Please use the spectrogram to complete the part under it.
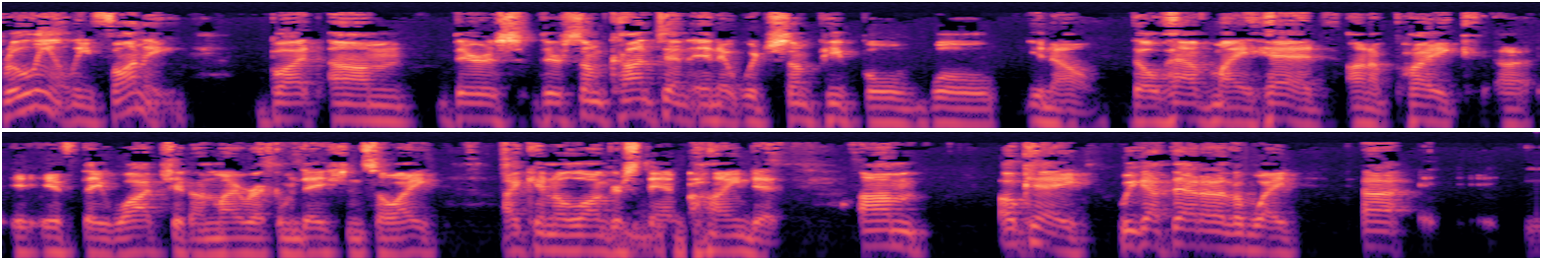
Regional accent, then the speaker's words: New York, United States; we've known people like this growing up in the New York area.

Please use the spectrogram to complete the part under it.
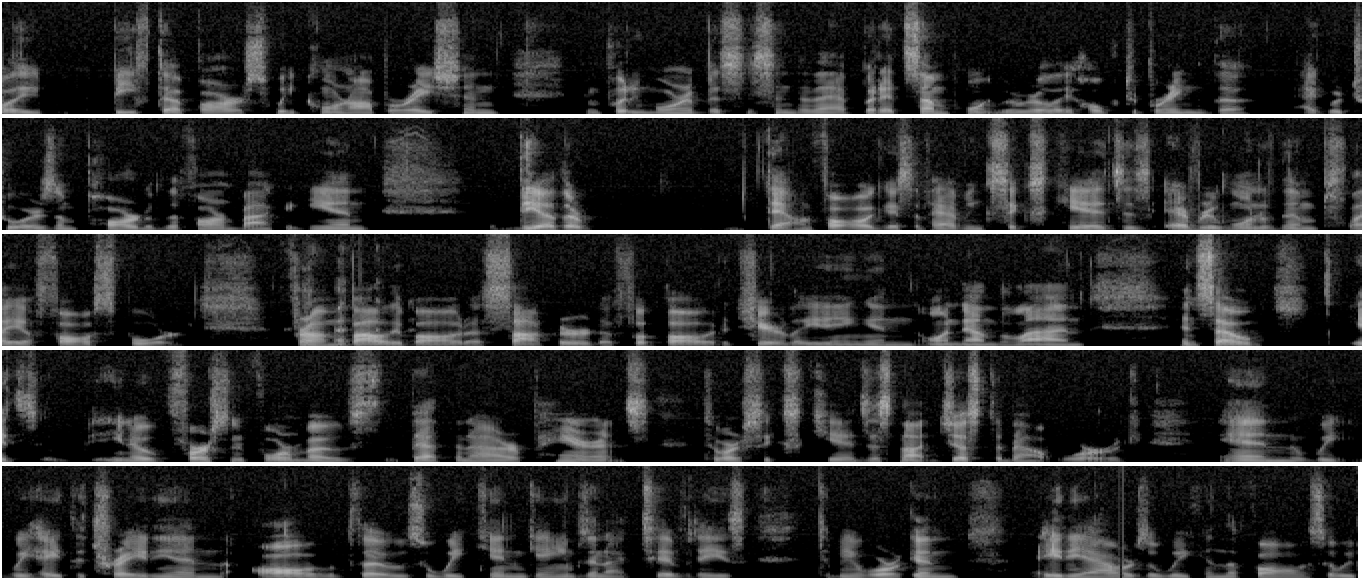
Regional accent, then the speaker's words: Virginia, United States; James Madison University, which is here in my hometown

